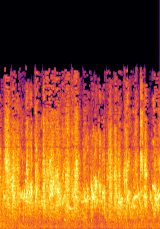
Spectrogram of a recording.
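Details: Budgerigars in their aviary producing a bright, busy chorus of high chirps and buzzy warbles, closely packed and continuous.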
